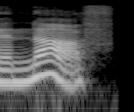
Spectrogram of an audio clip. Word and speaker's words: enough: day I'll even understand why G can sound like F in enough maybe one day I'll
